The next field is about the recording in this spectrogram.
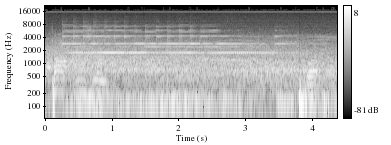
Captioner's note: bell rings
